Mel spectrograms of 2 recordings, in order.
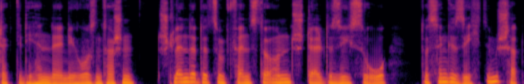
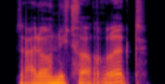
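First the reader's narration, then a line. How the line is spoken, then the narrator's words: Rough voice. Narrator (German): sagte rau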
